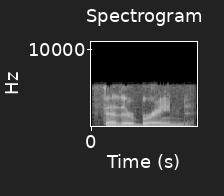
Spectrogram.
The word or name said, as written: featherbrained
